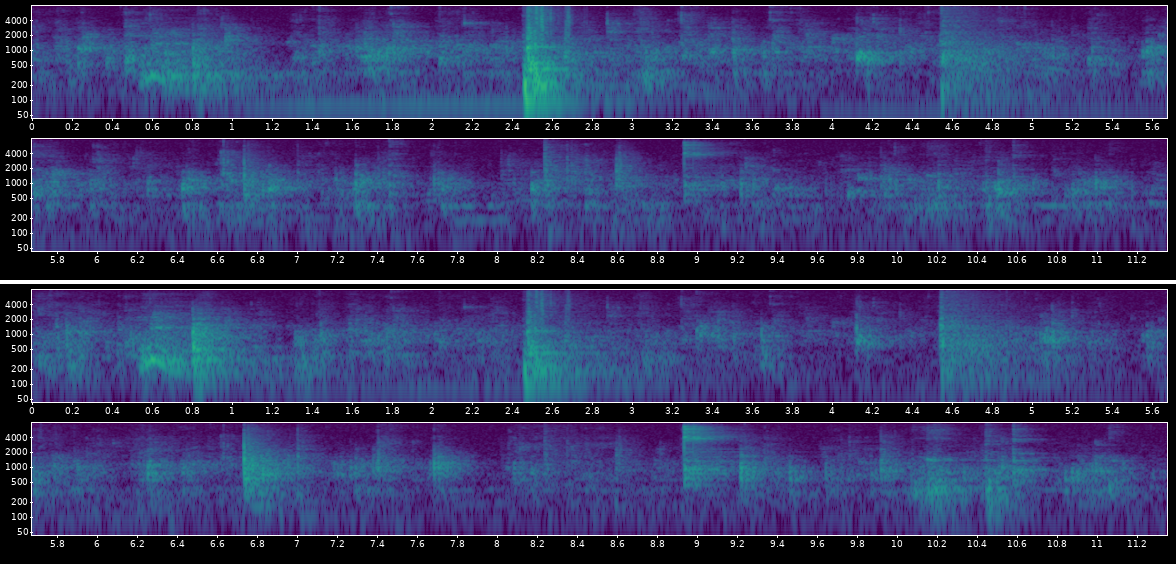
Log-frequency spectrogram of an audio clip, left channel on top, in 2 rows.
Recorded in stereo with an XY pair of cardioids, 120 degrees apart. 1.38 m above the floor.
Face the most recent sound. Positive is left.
turn(degrees=35)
